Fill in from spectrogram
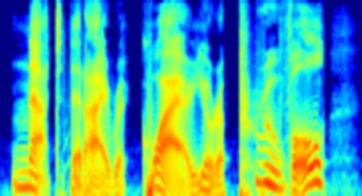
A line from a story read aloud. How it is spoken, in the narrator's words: the old man grumbled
